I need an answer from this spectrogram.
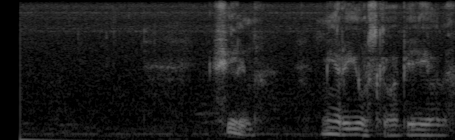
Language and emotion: Russian, neutral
